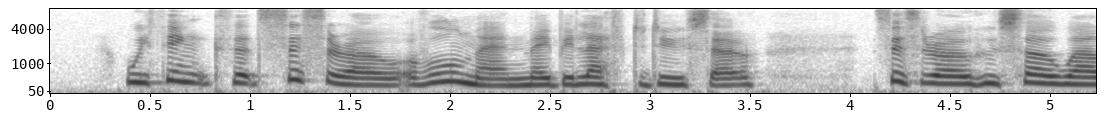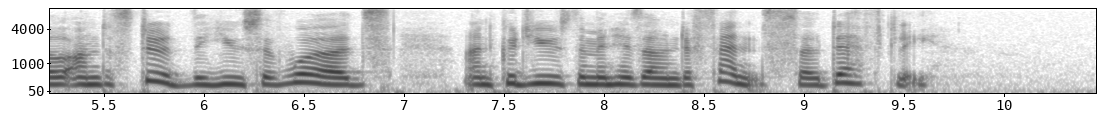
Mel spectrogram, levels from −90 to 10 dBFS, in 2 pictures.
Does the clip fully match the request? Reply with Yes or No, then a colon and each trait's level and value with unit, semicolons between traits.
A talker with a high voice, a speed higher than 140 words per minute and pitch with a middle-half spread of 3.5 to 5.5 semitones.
No: high, 220 Hz; average, 185 wpm; average, 3.1 semitones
